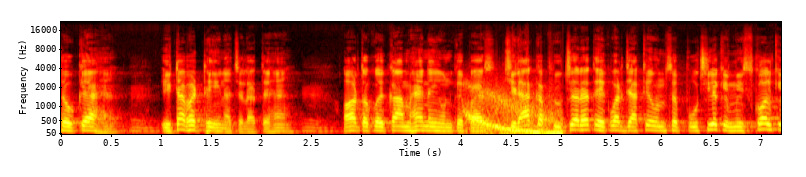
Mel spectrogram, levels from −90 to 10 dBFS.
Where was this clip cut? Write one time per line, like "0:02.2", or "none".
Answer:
0:04.4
